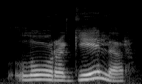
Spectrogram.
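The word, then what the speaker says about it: Laura Geller: Если вы где-то увидите косметику Лора Геллер или Лаура Геллер, пишется Лаура, говорят Лора, то присмотритесь, потому что это супер классная косметика.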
